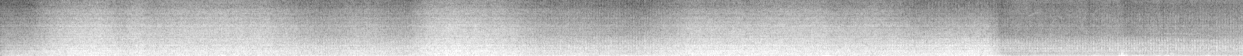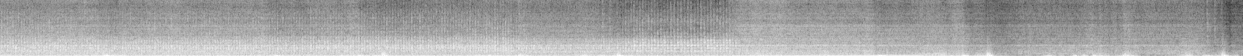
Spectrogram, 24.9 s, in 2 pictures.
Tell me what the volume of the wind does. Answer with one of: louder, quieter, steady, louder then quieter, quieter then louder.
quieter.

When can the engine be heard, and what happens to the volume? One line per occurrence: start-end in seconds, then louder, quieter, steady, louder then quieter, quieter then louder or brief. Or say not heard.
2.9-21.9 steady.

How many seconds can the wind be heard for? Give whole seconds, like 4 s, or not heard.
25 s.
